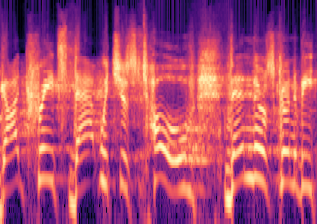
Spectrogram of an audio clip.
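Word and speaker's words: tov (טוב): T-O, like we would say T-O-B, so it looks like tob. But it's pronounced tov.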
